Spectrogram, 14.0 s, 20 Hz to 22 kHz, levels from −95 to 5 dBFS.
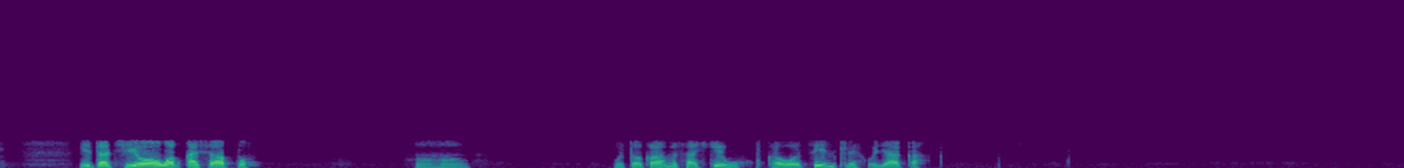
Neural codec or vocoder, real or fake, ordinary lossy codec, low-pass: codec, 16 kHz, 16 kbps, FreqCodec, smaller model; fake; none; 3.6 kHz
